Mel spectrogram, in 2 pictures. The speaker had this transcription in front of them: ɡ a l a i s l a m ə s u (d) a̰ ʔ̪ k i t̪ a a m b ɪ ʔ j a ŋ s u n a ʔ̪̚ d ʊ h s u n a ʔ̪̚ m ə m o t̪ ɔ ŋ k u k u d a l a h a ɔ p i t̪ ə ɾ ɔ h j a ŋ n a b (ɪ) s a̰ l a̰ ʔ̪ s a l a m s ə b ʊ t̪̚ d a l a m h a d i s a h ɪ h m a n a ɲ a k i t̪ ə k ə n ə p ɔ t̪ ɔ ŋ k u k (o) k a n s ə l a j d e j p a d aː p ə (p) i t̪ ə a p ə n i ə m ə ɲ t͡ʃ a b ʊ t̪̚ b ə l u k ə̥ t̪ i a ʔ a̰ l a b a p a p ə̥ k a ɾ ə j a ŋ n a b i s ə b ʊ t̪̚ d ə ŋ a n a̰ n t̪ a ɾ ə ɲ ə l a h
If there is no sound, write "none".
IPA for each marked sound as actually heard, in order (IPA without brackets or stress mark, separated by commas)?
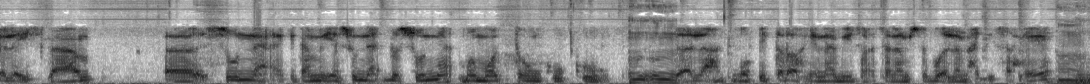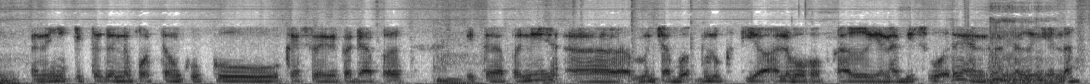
n, i, u, k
